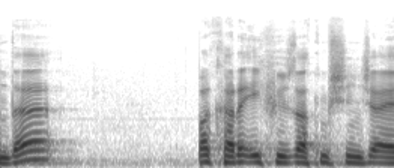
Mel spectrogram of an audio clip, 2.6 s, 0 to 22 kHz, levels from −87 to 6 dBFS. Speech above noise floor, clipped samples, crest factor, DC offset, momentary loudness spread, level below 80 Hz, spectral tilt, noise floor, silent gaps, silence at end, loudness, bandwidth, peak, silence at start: 37 dB; under 0.1%; 16 dB; under 0.1%; 6 LU; -62 dBFS; -8 dB/octave; -56 dBFS; none; 0 s; -21 LUFS; 10 kHz; -4 dBFS; 0 s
